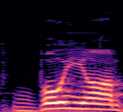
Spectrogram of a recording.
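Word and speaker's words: bouillon: I love using chicken bullion, someone corrected my pronunciation, bullion powder.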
